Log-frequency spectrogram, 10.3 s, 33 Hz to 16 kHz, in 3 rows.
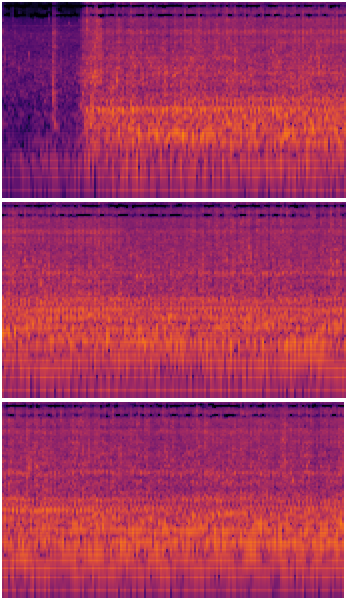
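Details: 1950 Johnson HD 25 2.5 hp two-stroke outboard, first start after long disuse, run in a water bucket with carburetor adjusted: catches after a pull but the beat wavers at low throttle, won't idle lowest; owner suspects the points need cleaning.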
